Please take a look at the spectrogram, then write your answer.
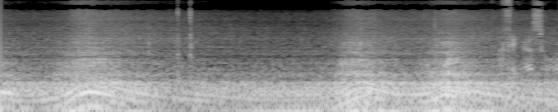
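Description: Porsche Boxster GTS engine revving in repeated throttle blips, deep and close, rising and falling in several bursts.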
